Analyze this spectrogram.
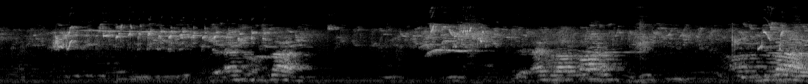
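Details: Lovebirds, fighter class M1 and M2, singing during a Balibu bird-singing competition: a dense, continuous high shrill chatter of rapid twittering notes, with crowd voices talking underneath.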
